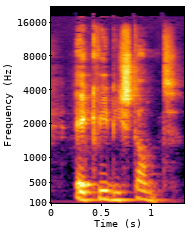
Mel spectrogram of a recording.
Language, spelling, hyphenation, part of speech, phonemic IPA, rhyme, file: Dutch, equidistant, equi‧dis‧tant, adjective, /ˌeː.kʋi.dɪsˈtɑnt/, -ɑnt, Nl-equidistant.ogg
- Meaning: equidistant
